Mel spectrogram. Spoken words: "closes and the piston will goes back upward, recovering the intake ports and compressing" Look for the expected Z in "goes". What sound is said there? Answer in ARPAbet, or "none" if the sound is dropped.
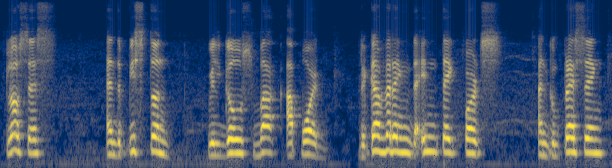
S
